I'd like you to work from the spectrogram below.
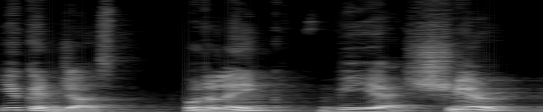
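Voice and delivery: normal talking voice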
